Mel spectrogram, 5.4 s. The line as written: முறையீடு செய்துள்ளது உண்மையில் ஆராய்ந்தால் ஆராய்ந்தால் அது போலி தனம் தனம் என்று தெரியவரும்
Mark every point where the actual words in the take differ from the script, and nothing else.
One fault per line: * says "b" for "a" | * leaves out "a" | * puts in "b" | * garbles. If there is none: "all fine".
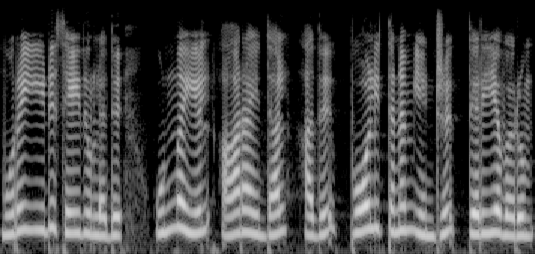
* leaves out "ஆராய்ந்தால்"
* leaves out "தனம்"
